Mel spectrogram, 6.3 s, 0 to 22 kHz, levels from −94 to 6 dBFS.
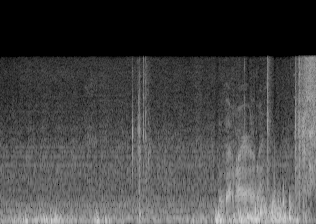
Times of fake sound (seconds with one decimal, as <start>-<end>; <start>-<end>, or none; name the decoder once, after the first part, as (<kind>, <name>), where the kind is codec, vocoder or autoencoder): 1.9-2.5 (codec, DAC)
